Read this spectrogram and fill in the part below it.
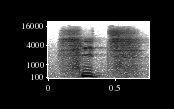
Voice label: "sitze", patois jura

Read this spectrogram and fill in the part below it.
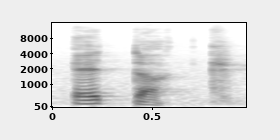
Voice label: "aitaque", patois jura

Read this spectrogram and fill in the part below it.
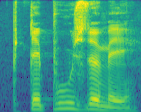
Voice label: "ptetpousedemee", patois jura

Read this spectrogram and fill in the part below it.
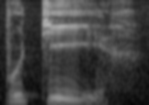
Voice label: "poutiere", patois jura

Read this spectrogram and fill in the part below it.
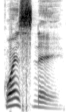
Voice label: "coincenaie", patois jura

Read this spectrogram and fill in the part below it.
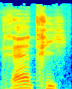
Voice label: "raintri", patois jura

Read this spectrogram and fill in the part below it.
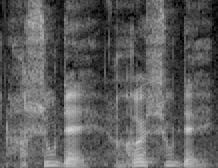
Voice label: "rsoudaie", patois jura

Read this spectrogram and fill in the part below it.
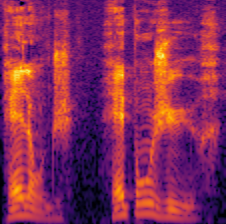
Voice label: "raillondge", patois jura

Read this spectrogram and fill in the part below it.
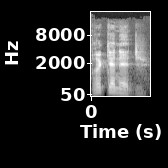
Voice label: "brequainnaidge", patois jura

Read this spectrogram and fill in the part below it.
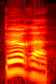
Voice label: "beuratte", patois jura

